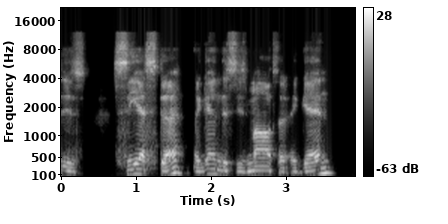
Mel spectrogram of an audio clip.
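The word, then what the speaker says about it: Marthe: this is Martha again Marth is spelled in incidentally m a t h e so it might be pronounced Marth but I'm tend I'm putting a little bit of emphasis on the e um to make it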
